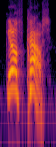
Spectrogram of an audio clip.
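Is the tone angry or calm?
angry. It is said angrily, in a loud voice. A hot temper that shows one is Italian. "but you're like"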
